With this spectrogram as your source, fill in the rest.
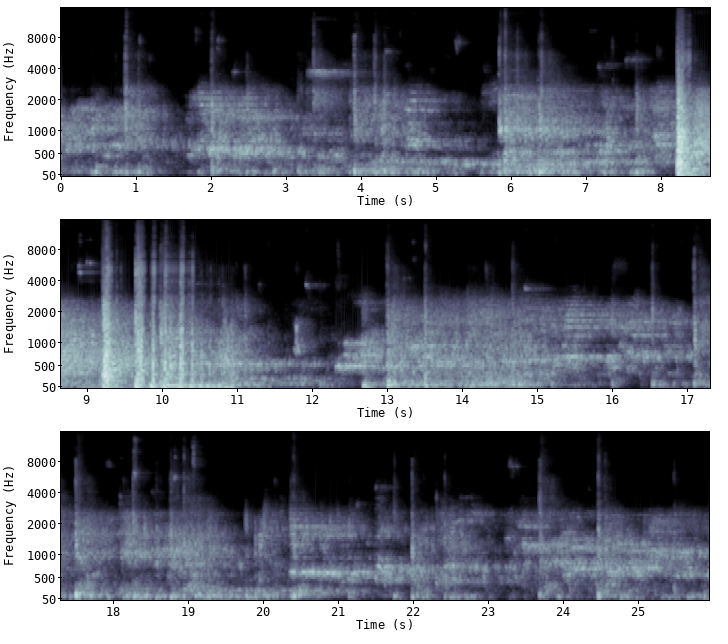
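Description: A volleyball thuds as players hit it back and forth in a large echoing hall.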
